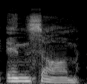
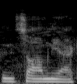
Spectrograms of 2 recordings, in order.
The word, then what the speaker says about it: Insomniac: end when that host kept saying insom instead of in insomniac studios like when you're saving half a syllable like get real just say that in some those people over at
